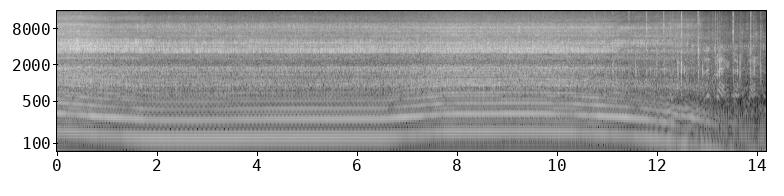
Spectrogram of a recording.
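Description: A portable fire pump's engine running hard at high revs, driving water through the hoses to the spraying nozzles. Its pitch rises a little about seven seconds in and falls away near the end as the revs drop.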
